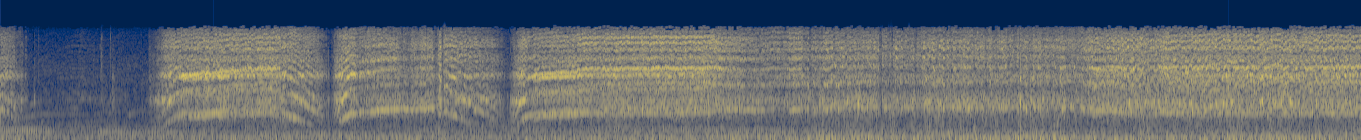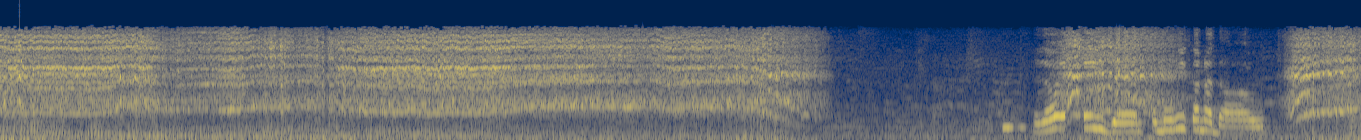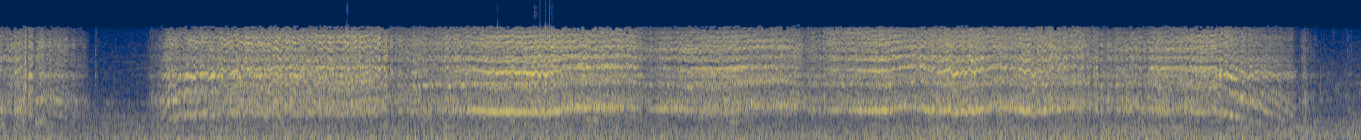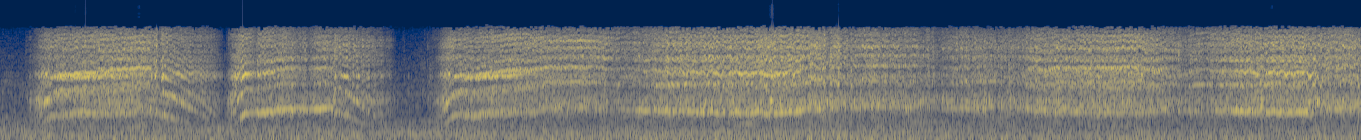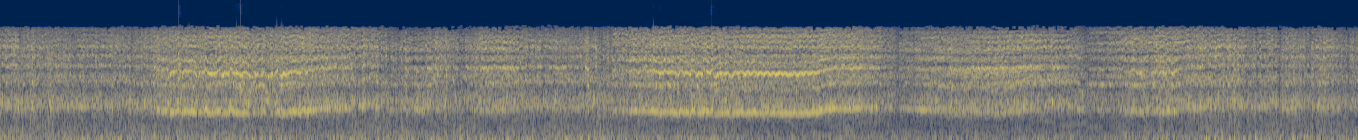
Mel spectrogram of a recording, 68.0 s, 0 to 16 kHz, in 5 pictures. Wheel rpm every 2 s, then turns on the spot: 30, 130, 130, 200, 230, 220, 210, 210, 220, 220, 160, 0, 50, 80, 80, 210, 220, 220, 220, 180, 40, 120, 100, 210, 220, 230, 210, 230, 210, 220, 220, 220, 220, 220.
2-4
